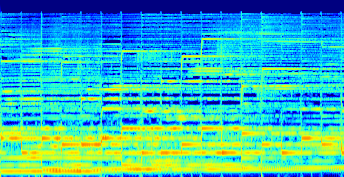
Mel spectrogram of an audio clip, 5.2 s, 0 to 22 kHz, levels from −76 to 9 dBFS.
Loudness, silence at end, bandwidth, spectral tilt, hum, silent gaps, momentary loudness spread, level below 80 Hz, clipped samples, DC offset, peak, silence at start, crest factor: -13 LUFS; 0 s; 17.5 kHz; -3.5 dB/octave; none; none; 3 LU; -52 dBFS; under 0.1%; under 0.1%; 0 dBFS; 0 s; 12 dB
